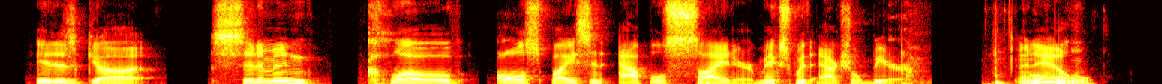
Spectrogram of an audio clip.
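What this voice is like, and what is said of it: Slightly hoarse voice. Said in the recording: “my allergies are bothering me, so I'm a little hoarse.”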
